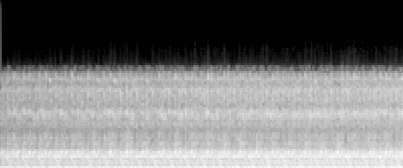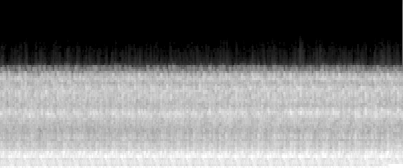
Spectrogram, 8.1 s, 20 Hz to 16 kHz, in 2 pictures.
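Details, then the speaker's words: 6.0 Power Stroke diesel just after #8 fuel injector replacement: steady, even idle with a regular low rumble and no miss; the previous miss is gone and exhaust pulses are smooth. "Yeah, that is sounding way, way better. Yeah, and the exhaust is blowing out perfectly smooth."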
